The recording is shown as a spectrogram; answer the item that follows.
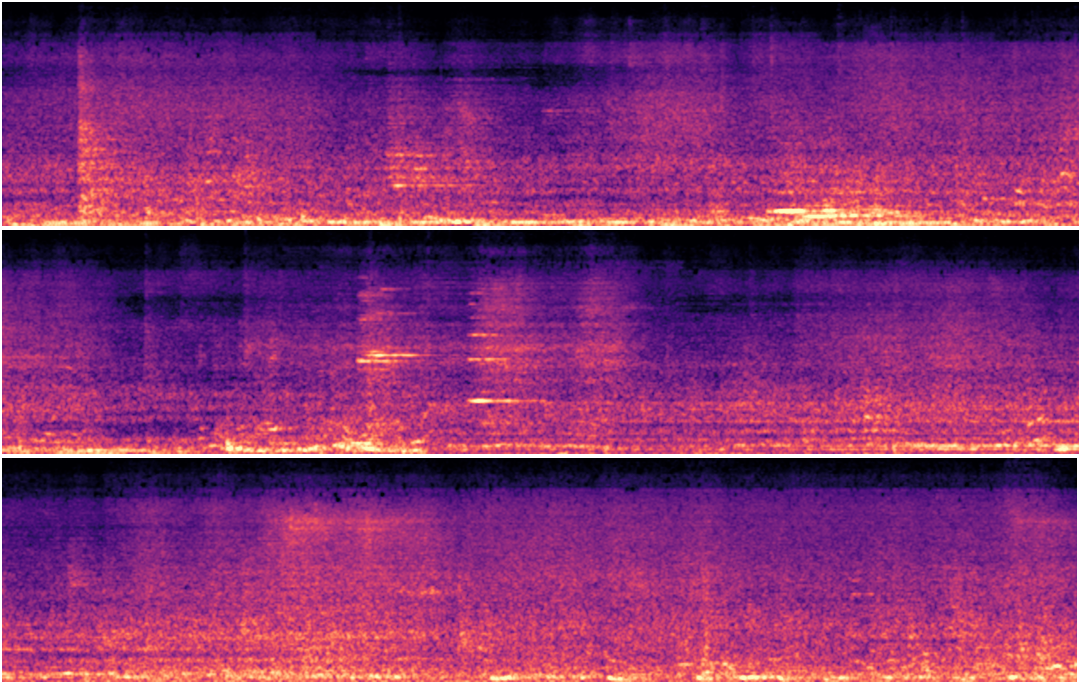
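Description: Dairy milking parlour in operation: a steady low hum from the milking machinery, with indistinct voices in the background.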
